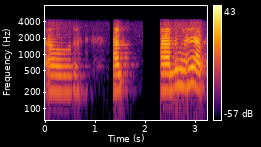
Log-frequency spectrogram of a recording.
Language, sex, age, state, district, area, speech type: Hindi, female, 30-45, Uttar Pradesh, Prayagraj, rural, conversation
